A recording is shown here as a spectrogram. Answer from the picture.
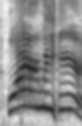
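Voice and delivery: high, loud whiny wail; loud, high mock whine; whining complaint. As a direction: wail it like a griping crowd. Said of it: "whining and complaining".

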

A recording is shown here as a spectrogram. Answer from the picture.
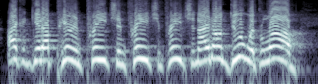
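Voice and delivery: loud, high preacher's cry; loud gospel preaching; fiery preaching. Acted. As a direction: proclaim the commands to the congregation. Preaching climax.

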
